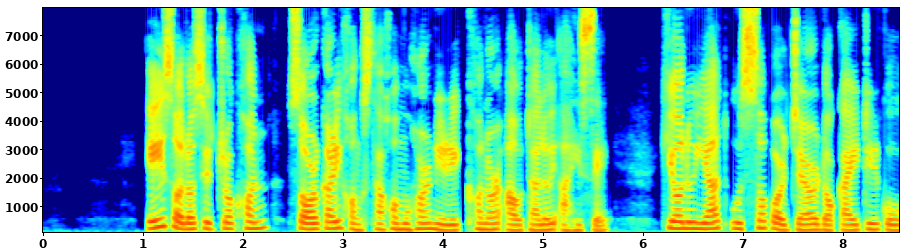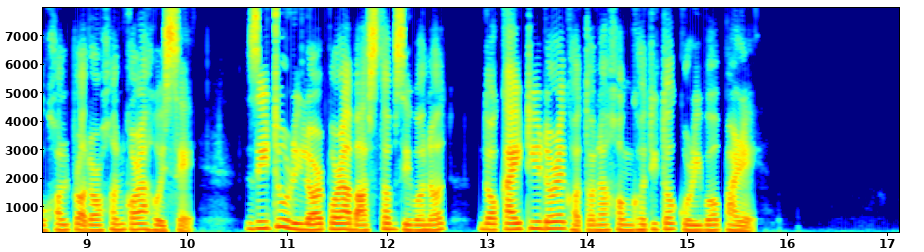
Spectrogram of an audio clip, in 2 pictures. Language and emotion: Assamese, neutral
